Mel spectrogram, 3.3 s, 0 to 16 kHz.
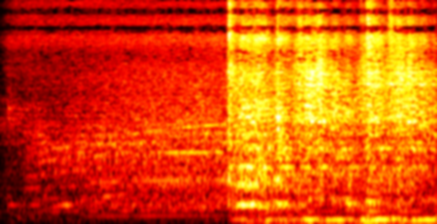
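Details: Small-block V8 with cranking oil pressure about 40 psi briefly catches with a loud, uneven lumpy rumble; the driver-side bank intake was not sealed, causing a massive vacuum leak.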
